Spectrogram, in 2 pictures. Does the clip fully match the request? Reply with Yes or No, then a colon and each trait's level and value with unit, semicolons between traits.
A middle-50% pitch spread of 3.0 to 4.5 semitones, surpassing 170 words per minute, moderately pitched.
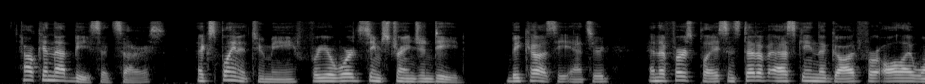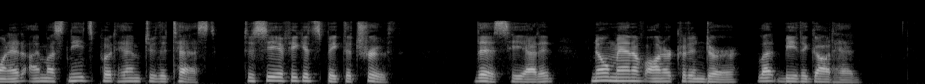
Yes: average, 3.6 semitones; average, 200 wpm; medium, 145 Hz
